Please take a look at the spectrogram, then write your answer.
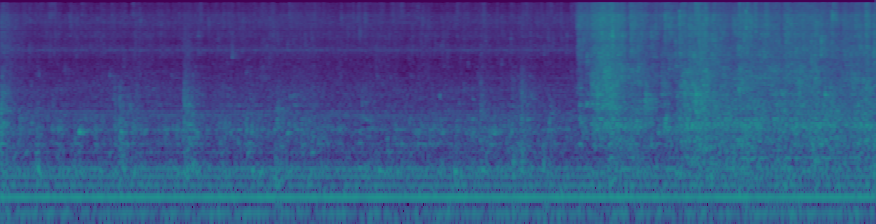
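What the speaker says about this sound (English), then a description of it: "Stare at my running water, moving water from this top view." Steady running water in a discus fish tank: a continuous low gurgle and splash under a constant aquarium hum, growing slightly brighter and louder partway through, with no voices.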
